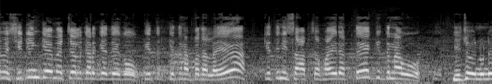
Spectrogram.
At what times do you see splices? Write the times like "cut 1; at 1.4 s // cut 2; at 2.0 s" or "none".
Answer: none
